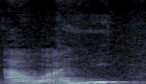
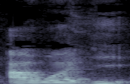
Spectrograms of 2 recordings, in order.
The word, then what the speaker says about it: Hawaii: C'est écrit Exotic Paradise, Honolulu Bay, North Shore, Maui, Hawaii. Donc, ça se prononce bien Hawaii et non pas Hawaii, sans prononcer le I. Il faut dire le I à la fin, c'est important.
